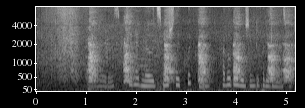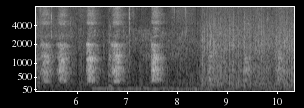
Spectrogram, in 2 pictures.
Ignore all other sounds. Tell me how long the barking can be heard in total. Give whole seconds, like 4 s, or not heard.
10 s.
